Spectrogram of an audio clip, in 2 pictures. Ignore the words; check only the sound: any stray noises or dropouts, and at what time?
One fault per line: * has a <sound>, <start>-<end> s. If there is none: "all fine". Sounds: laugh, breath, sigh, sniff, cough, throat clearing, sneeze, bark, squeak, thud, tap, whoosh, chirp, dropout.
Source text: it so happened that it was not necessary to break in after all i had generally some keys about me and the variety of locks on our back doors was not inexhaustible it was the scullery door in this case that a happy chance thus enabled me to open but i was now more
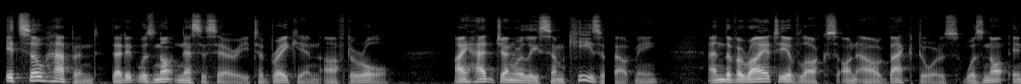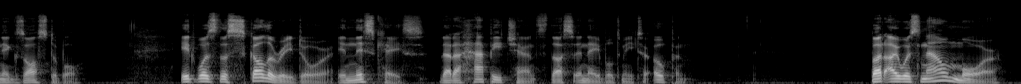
* has a dropout, 6.0-6.2 s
